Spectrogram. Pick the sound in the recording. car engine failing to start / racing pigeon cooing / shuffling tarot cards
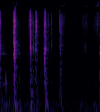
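shuffling tarot cards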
